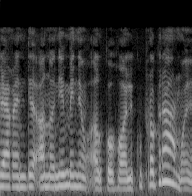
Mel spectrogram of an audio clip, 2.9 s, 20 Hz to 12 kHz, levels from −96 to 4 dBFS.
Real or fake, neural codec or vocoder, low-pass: fake; codec, 16 kHz, 2 kbps, FunCodec, trained on LibriTTS, 25 frames a second; 7.2 kHz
